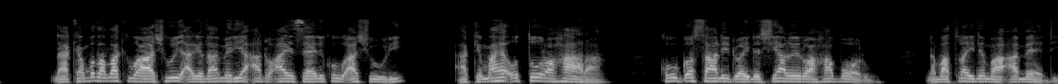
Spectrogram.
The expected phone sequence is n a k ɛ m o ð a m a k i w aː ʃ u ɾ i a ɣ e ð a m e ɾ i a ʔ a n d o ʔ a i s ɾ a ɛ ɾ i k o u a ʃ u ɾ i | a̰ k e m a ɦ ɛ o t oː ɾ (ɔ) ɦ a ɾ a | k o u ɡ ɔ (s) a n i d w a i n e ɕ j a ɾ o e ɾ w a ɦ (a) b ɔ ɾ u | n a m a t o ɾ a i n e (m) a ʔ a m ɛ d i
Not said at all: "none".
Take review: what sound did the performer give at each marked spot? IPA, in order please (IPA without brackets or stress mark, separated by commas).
ɔ, s, a, m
